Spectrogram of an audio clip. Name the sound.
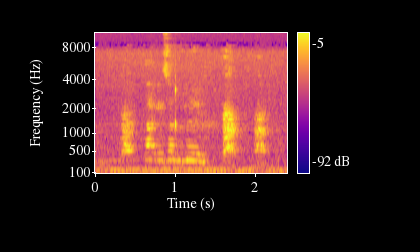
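dog yelping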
